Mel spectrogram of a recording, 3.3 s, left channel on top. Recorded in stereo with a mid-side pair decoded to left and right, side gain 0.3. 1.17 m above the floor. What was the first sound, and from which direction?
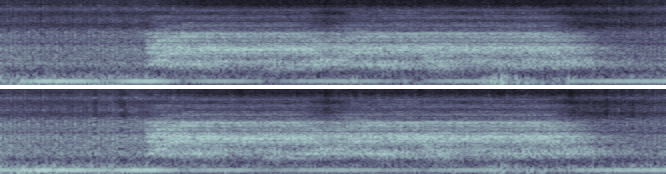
A camera shutter, 45° right.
